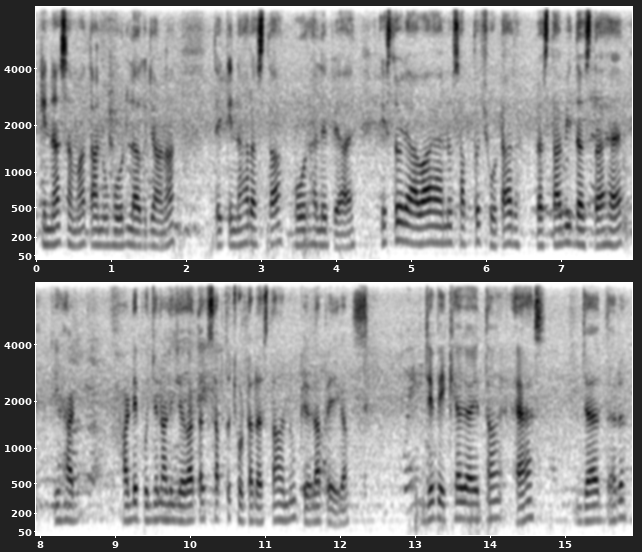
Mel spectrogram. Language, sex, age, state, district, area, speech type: Punjabi, male, 18-30, Punjab, Gurdaspur, urban, spontaneous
